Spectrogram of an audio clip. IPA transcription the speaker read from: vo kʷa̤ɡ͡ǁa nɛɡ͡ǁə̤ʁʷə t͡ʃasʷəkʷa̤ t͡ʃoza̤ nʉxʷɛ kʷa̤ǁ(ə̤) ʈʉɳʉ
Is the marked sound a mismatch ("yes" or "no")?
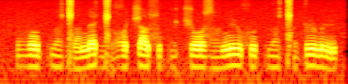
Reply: no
